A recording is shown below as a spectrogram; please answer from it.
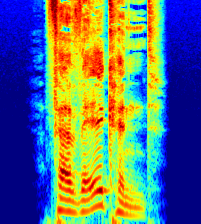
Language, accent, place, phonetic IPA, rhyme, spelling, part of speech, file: German, Germany, Berlin, [fɛɐ̯ˈvɛlkn̩t], -ɛlkn̩t, verwelkend, verb, De-verwelkend.ogg
- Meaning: present participle of verwelken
